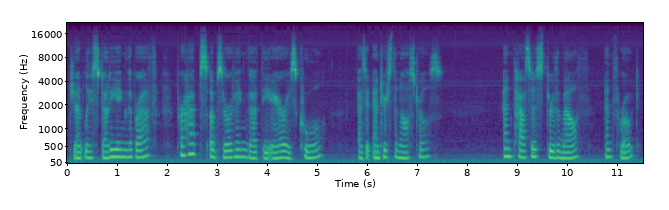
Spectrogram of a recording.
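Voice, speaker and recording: A woman guiding a meditation in a measured, gentle way, leaving space between her phrases. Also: medium pitch. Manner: measured, gentle instruction with long pauses. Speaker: meditation guide. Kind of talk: guided body scan meditation.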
